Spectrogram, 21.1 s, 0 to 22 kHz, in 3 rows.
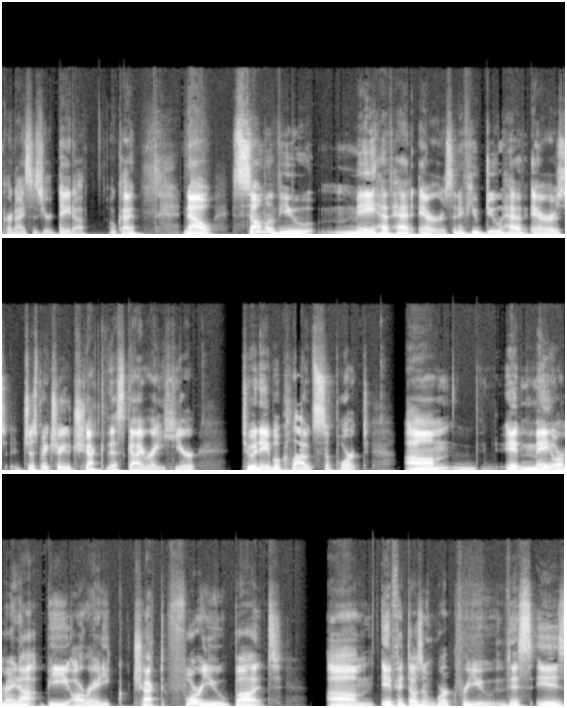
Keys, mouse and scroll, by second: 11.6 click.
